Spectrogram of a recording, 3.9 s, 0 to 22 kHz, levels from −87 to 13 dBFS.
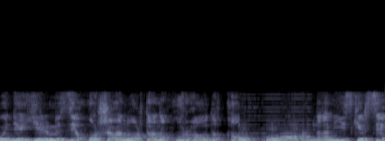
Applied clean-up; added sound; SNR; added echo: neural separator model SepFormer DNS4.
